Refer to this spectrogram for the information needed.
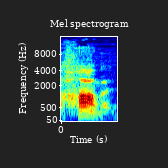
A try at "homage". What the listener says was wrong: You have to pronounce the H.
